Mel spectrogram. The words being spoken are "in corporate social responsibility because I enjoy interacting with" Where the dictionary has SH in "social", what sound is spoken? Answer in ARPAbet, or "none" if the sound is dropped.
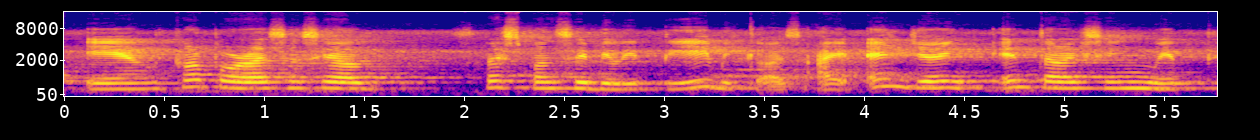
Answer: S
